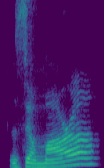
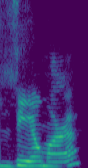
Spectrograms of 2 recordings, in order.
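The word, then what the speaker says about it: Xiomara: conferences all right okay zomara sayomara i see you nodding i'm saying it wrong how do you say your name it's xeomara xeomara you're nodding what's up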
